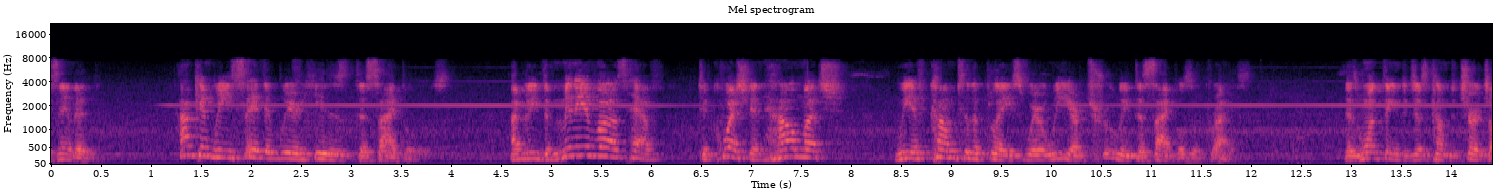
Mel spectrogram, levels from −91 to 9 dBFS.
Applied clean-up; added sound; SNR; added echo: none; Wind instrument, woodwind instrument; 16 dB; none.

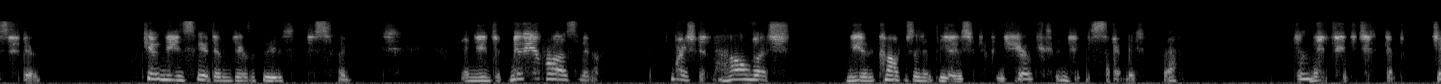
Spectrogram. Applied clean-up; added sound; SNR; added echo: neural diffusion model UNIVERSE++.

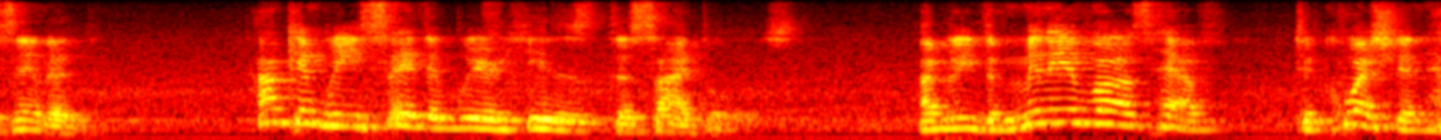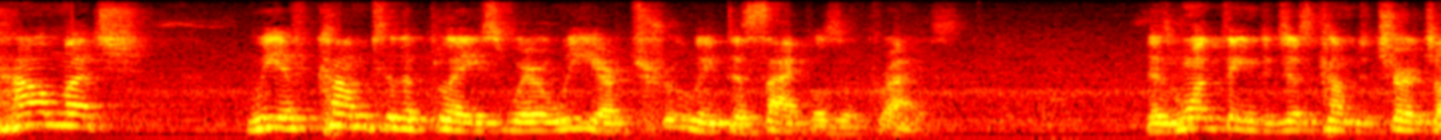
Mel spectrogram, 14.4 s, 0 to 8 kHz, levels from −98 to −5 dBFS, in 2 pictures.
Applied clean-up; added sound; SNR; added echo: none; none; none; none.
